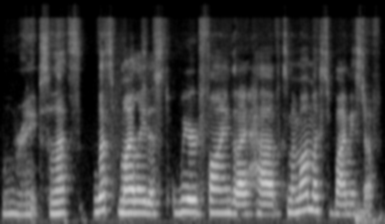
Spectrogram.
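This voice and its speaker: A woman's voice: mid-range voice, steady tone, normal speed. A woman chatting casually and playfully as a livestream host.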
